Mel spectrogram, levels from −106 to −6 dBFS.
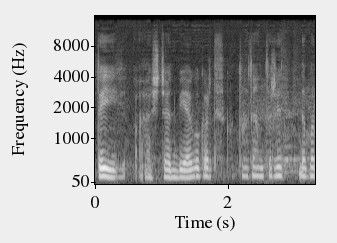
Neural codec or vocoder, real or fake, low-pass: vocoder, 44.1 kHz, 128 mel bands, Pupu-Vocoder; fake; 14.4 kHz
